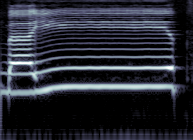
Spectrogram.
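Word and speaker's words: بيت: Bait ini madlin karena ada huruf lin bertemu dengan huruf yang disukunkan. Huruf linnya ya sukun sebelumnya fathah bertemu dengan huruf yang disukunkan yaitu ta. Ta awalnya kasroh karena berhenti jadi sukun. Cara bacanya dilunakan dan panjang 2, 4 atau 6.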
